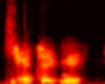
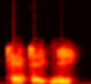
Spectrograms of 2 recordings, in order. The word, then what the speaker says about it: Cantigny: Cantigny. Cantigny. But it's like you kind of don't pronounce the knee part.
